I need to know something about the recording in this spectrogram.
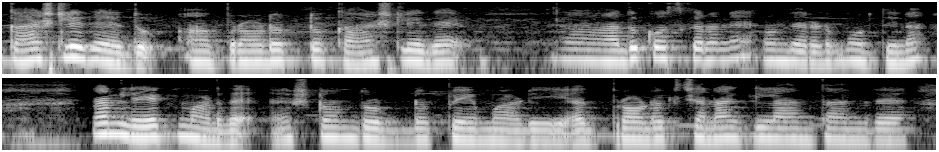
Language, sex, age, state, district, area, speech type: Kannada, female, 18-30, Karnataka, Hassan, urban, spontaneous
